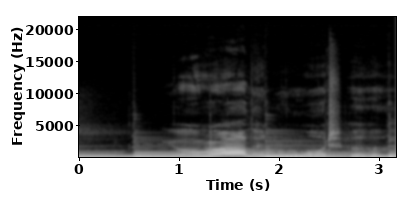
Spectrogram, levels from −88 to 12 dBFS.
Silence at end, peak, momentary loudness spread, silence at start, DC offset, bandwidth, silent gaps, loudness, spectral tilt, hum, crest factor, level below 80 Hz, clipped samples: 0 s; -2 dBFS; 10 LU; 0 s; under 0.1%; 13 kHz; none; -17 LUFS; -8.5 dB/octave; none; 14 dB; -54 dBFS; under 0.1%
